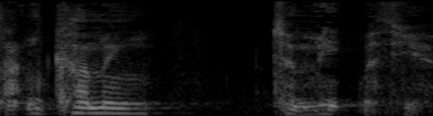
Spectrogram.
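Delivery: low, very soft, fading toward a whisper; hushed divine voice. Acted. Preacher voices God promising to come and meet Elijah, hushed. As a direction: let it drop away almost to breath. God's quoted words, softly.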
